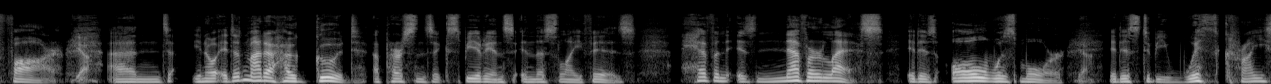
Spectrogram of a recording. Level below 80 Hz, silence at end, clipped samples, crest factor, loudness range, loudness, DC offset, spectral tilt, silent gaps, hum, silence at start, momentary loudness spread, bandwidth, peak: -62 dBFS; 0 s; under 0.1%; 20 dB; 6 LU; -22 LUFS; under 0.1%; -6 dB/octave; 1.79-1.92 s, 6.74-6.80 s; none; 0 s; 14 LU; 11.5 kHz; -2 dBFS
